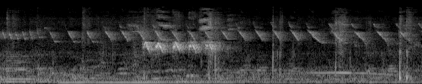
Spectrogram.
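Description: Small birds chirping in a rapid run of short downward chirps, about five a second, with a louder burst of chirping about one and a half seconds in, over the low steady hum of a traditional market.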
